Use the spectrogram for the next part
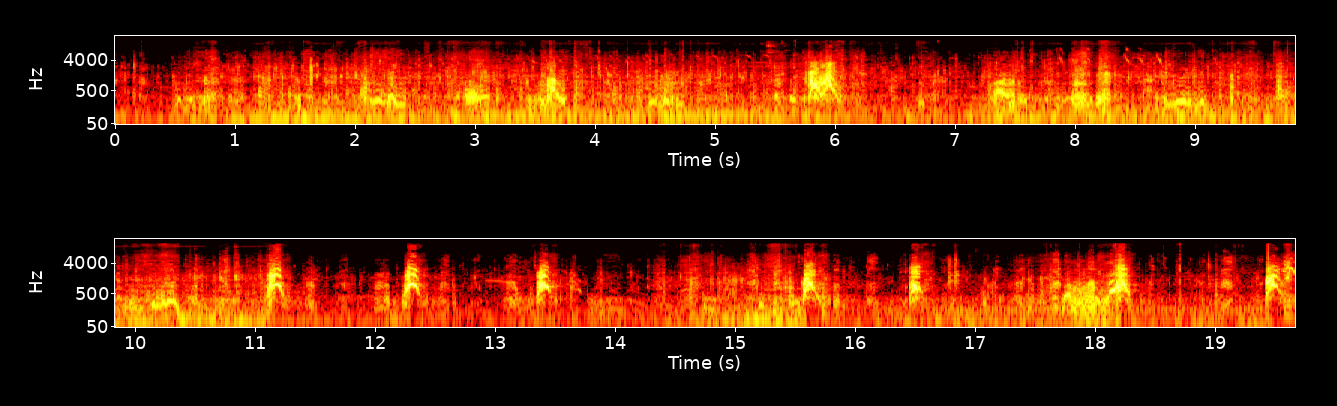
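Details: Nursing puppies feeding from their mother give short, scattered squeaks and whines, with soft murmuring and shuffling between the louder bursts.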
